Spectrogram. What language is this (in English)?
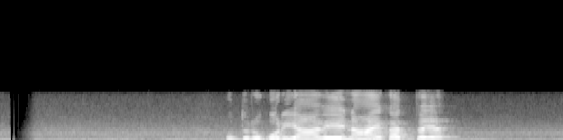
Sinhala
